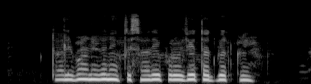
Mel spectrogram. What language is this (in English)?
Pashto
